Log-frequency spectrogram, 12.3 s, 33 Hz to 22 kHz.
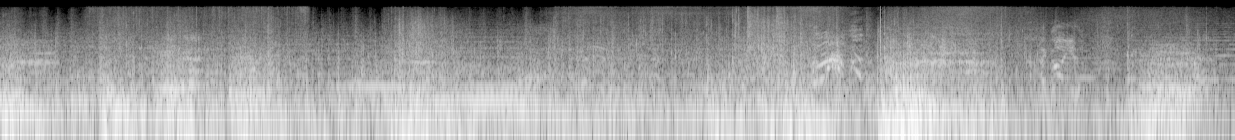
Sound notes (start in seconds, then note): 1.4 Themberchaud groaning; 5.6 all grunting; 8.1 screams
